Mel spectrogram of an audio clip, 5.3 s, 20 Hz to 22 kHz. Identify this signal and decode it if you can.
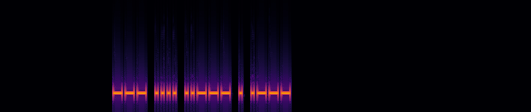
Morse code, heard as a keyed tone, about 40 wpm, 700 Hz. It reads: OH2EJ
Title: DXCC-100 Call Signs - 5 Characters - Repeated 3x - 40wpm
